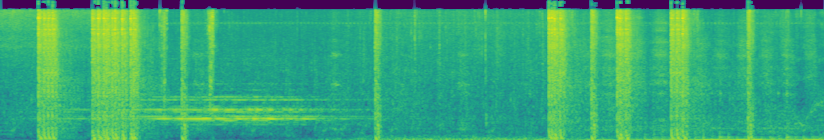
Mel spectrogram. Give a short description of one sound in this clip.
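A submachine gun fires in short, loud bursts.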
